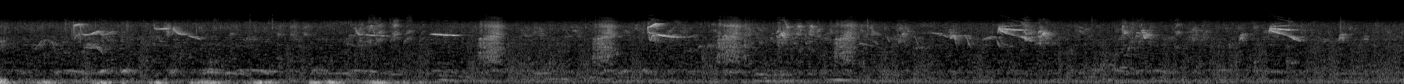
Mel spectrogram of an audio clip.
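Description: Several small birds chirping and calling: short high chirps and down-slurred whistled notes, about one every second. Soft low thuds in the first few seconds.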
